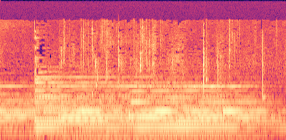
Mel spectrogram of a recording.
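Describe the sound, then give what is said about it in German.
A dip sample of water is scooped out of a rain barrel to check for mosquito larvae, with a few soft sloshes and drips over a steady low hum, quiet. “Also ich habe jetzt hier ganz typisch aus der Regentonne eine Schöpfprobe genommen und auf den ersten Blick sind es für mich Hausmückenlarven.”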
